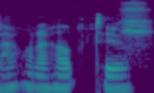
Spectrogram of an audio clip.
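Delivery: barely audible, hushed, very quiet half-whisper. Narrating a character who quietly taps a shoulder to help: half-whispering. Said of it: "just whispers".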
